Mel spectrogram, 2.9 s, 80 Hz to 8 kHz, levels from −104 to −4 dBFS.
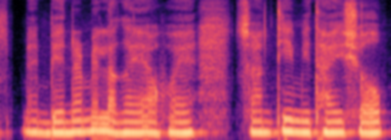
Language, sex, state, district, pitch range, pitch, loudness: Hindi, female, Arunachal Pradesh, Papum Pare, 185-195 Hz, 190 Hz, -16 LUFS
